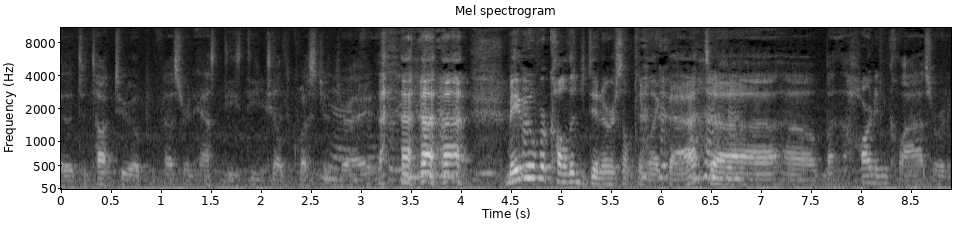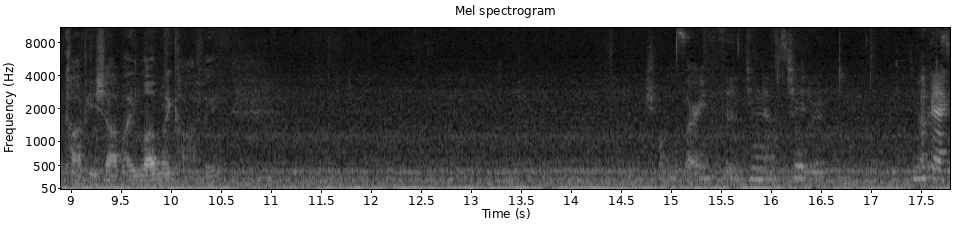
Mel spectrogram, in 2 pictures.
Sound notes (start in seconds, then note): 3.0 laughs; 7.6 laugh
